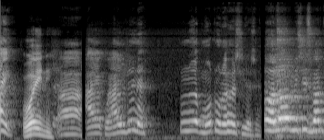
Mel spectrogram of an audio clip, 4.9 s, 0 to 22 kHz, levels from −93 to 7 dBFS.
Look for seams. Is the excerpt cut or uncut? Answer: cut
